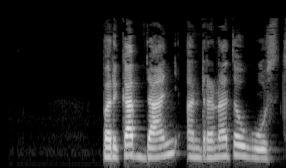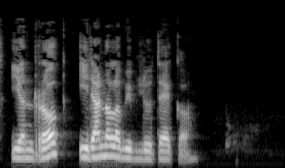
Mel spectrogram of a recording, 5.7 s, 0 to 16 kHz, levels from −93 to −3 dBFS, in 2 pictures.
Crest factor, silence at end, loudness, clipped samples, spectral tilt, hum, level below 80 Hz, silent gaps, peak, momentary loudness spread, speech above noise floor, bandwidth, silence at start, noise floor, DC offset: 22 dB; 0.95 s; -22 LUFS; under 0.1%; -5.5 dB/octave; none; -74 dBFS; none; -2 dBFS; 12 LU; 57 dB; 11 kHz; 1.05 s; -79 dBFS; under 0.1%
